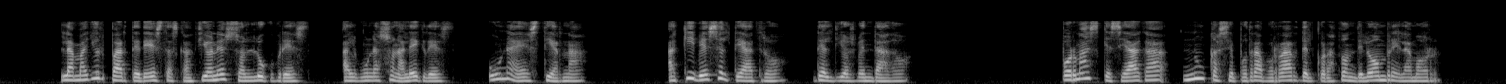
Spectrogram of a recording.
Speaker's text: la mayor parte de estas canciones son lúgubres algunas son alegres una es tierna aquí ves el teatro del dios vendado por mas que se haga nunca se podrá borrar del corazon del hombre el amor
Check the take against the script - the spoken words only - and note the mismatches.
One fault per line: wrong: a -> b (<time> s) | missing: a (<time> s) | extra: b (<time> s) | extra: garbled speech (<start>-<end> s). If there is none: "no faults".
no faults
